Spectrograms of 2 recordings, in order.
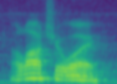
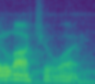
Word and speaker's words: Alachua: I pronounced that right a lot your way or should I say lock your way all right well I'll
